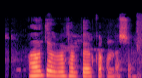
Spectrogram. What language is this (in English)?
Georgian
